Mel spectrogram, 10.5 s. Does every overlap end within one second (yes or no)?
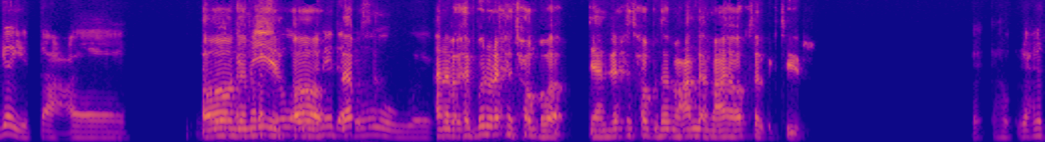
no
